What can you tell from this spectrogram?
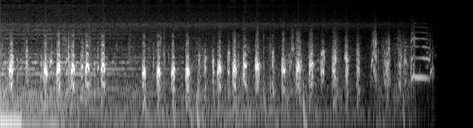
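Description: Chicken clucking in a fast run of short clucks, about four or five a second, growing fainter, ending in one short drawn-out call before it cuts off suddenly.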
